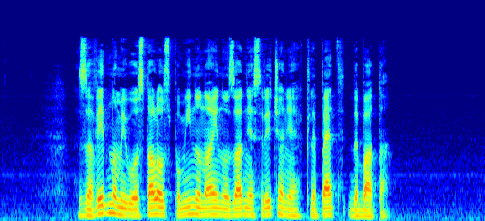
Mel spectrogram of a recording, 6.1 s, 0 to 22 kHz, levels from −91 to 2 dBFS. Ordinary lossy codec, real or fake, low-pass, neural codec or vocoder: MP3, 64 kbps; real; 10.8 kHz; none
